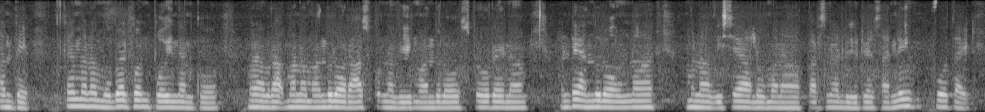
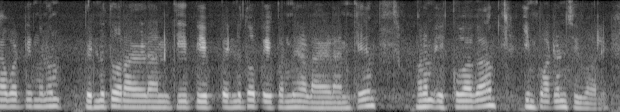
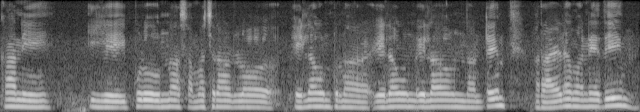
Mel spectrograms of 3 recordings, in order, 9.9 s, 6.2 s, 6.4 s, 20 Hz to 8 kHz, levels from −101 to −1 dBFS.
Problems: constant background noise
